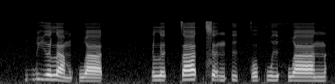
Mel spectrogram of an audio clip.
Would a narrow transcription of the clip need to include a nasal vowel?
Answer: no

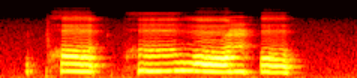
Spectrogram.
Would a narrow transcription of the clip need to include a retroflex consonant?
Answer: no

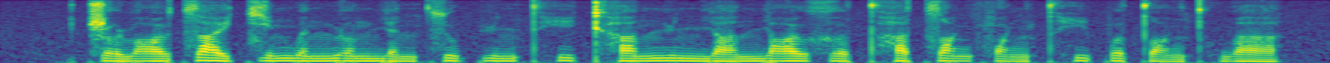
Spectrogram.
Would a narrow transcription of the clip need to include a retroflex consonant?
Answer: yes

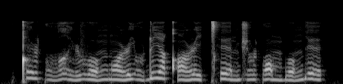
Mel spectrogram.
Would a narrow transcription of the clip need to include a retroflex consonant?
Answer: yes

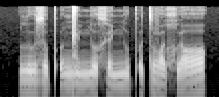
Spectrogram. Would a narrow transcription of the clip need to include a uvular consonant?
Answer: yes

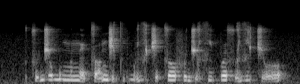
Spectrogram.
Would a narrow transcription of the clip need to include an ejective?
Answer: no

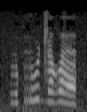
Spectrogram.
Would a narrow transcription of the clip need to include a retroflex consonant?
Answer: yes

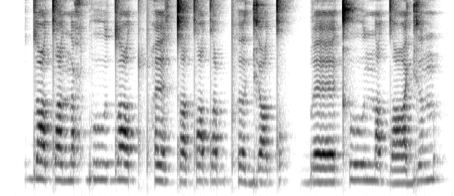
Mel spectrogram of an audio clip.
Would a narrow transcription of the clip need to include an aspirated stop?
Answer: yes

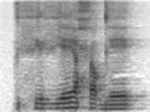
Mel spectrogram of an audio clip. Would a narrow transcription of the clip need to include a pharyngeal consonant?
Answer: yes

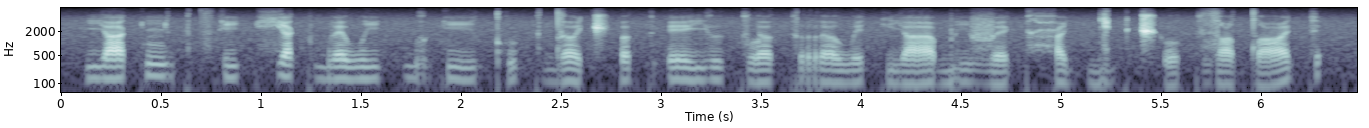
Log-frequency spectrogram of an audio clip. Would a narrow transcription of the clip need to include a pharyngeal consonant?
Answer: yes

